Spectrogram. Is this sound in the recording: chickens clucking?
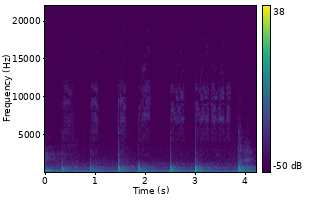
no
